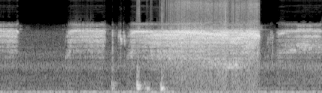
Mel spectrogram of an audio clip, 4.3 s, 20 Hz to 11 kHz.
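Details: Owl at the nest on the evening of 16 February 2015, 8:38 PM, as a second mouse arrives; short rasps, a few soft knocks and shuffles, then one long, loud, harsh screech lasting over a second.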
